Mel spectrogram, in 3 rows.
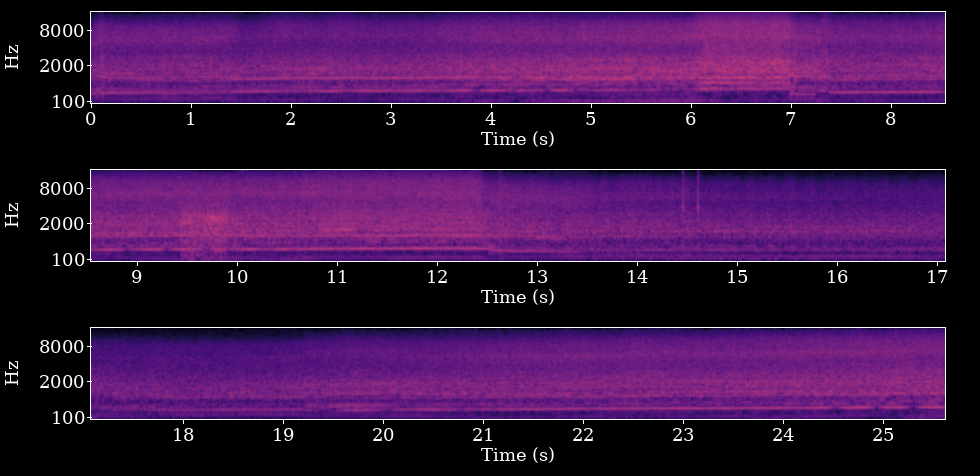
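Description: Onboard engine of the No. 5 race truck in a sim racing truck series at Phoenix drones steadily at high revs, its pitch dipping and climbing with shifts and throttle changes, loud and close throughout.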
